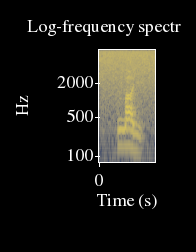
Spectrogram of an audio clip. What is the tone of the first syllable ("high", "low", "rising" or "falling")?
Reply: falling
